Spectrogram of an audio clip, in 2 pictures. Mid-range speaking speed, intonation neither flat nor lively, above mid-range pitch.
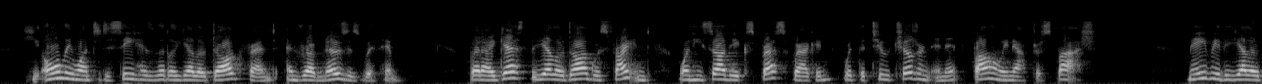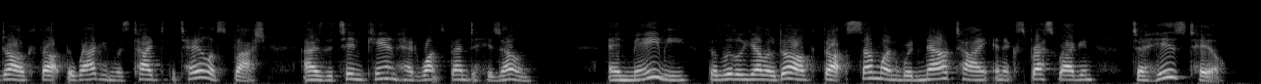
Yes: average, 195 wpm; average, 3.2 semitones; high, 220 Hz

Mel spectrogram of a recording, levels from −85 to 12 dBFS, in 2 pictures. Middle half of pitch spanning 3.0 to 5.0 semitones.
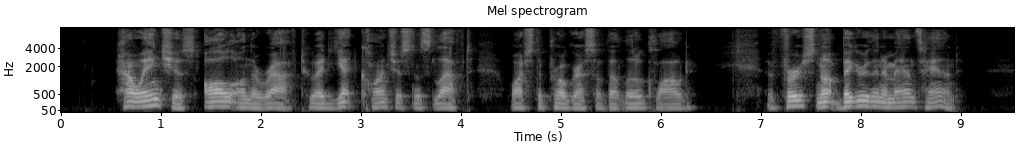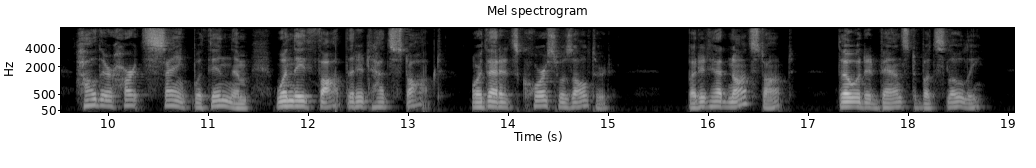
Yes: average, 4.0 semitones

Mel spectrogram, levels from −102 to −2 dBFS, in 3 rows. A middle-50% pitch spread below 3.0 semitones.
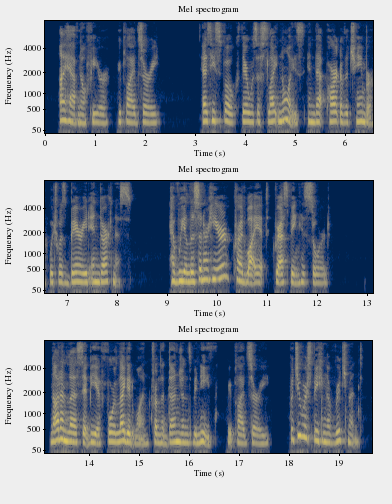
Yes: narrow, 2.4 semitones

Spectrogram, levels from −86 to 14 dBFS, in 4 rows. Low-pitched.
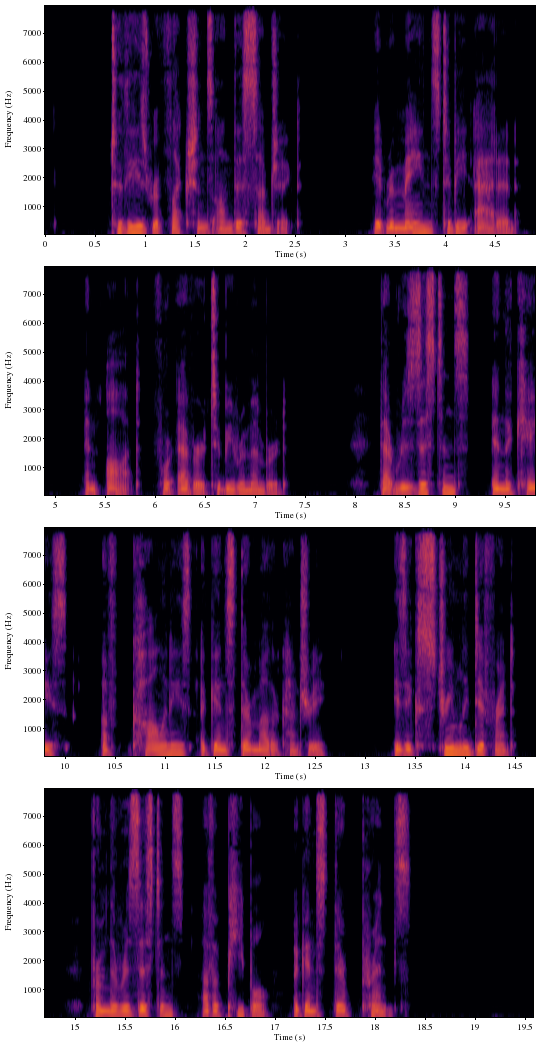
Yes: low, 125 Hz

